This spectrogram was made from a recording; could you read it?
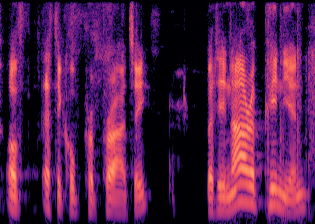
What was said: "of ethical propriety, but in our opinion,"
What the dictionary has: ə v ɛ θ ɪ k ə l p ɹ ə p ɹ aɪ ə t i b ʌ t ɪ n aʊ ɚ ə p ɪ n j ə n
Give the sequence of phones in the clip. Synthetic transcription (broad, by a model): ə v ɛ θ ɪ k ə l p ɹ ə p ɹ aɪ ə t i b ʌ t ɪ n aʊ ɚ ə p ɪ n j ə n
